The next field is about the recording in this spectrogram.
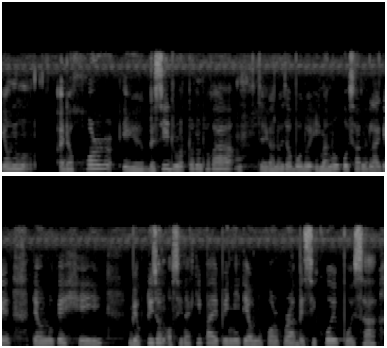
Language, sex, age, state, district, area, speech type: Assamese, female, 18-30, Assam, Sivasagar, rural, spontaneous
